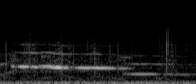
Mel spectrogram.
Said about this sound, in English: Sure is a lonely sound. Yep. That's because they don't go in packs. Who don't? Coyotes. Prairie wolves. They don't go in packs, you know, like timber wolves.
